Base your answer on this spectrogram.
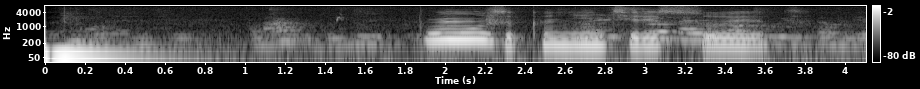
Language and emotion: Russian, sad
